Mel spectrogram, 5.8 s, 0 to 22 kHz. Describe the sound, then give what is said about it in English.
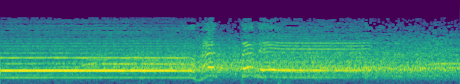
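An arena crowd in New York cheers loudly and steadily as Carmelo, a 6'8 forward from Syracuse wearing number 7, is introduced, with an announcer's drawn-out, sustained call ringing over the constant roar before the voice breaks off into more cheering. “And you know that, like, the fans are going to cheer and the welcome is going to be warm”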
